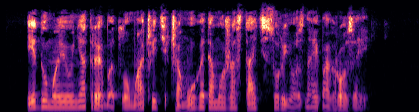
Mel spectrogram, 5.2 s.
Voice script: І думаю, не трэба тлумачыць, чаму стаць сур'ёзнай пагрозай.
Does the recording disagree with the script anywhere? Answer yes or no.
yes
